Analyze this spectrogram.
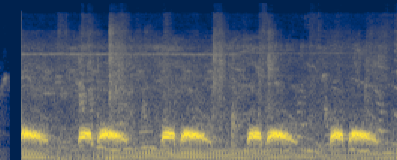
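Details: Spotted dove giving its gù cooing song: low, mellow coos in paired phrases, a short note then a longer one, repeated about once a second, with faint chirps from other birds behind.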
